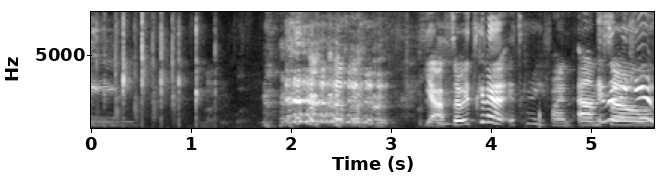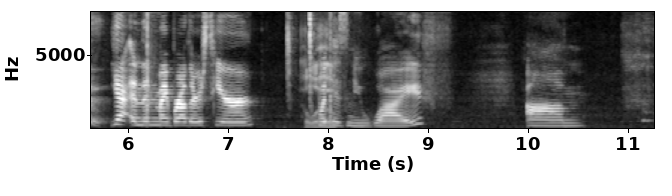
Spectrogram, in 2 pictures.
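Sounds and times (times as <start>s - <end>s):
people clapping: 0.0s - 1.4s
laughter: 1.7s - 3.4s
speech: 1.9s - 9.2s, 10.0s - 10.6s.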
